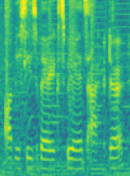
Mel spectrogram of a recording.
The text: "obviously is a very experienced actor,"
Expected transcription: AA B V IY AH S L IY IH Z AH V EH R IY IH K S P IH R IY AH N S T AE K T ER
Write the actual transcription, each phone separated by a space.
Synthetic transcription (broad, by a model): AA B V IY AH S L IY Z AH V EH R IY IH K S P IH R IY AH N S AE K T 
